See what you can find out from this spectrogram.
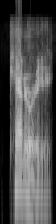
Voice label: "cannery", American

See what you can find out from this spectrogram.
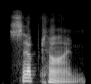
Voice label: "septime", American

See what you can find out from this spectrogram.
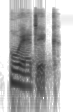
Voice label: "poetic", Indian; Dictionary

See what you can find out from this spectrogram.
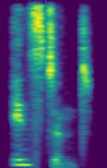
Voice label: "instant", Indian

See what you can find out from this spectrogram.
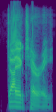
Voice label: "dietary", American

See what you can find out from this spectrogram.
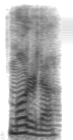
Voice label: "morula", Indian

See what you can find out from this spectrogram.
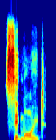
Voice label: "sigmoid", Indian

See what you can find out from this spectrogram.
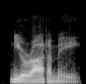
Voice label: "neurotomy", American

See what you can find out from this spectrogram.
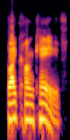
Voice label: "biconcave", American

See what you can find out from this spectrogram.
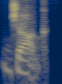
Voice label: "jog", Indian

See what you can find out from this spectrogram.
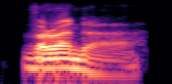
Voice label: "veranda", British

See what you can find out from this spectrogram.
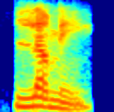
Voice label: "lumme", Indian

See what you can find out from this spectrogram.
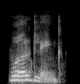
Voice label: "worldling", Indian

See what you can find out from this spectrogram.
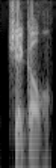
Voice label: "jiggle", American

